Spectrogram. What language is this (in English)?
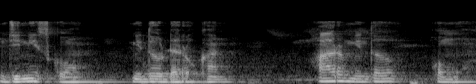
Santali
